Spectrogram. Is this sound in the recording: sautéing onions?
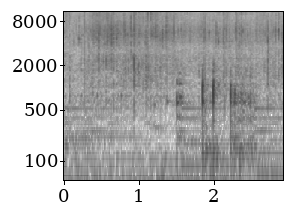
yes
